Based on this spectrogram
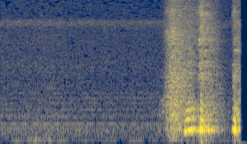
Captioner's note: blows; coughs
